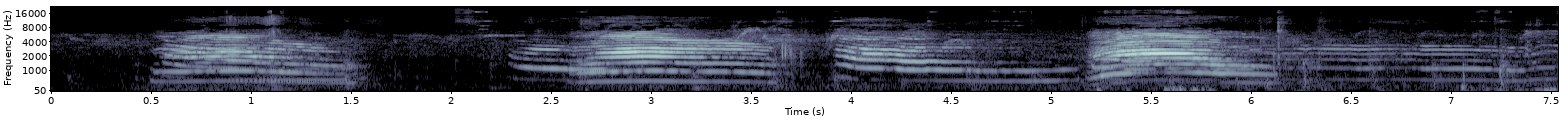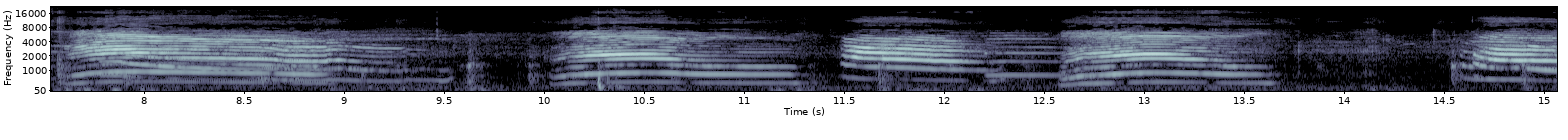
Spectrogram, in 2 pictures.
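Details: Several loud meows from mixed-breed island cats, drawn-out and arching, some rising then falling in pitch, coming almost back to back across the stretch with brief pauses and faint low background noise.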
